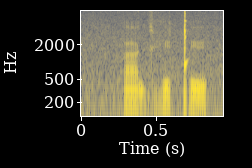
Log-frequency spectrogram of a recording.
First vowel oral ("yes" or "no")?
yes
